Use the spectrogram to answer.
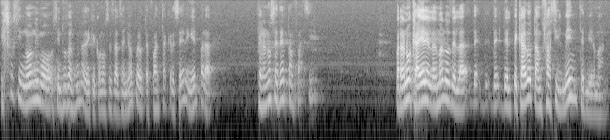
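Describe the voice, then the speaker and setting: Pastor preaching, warm and soft-toned. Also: male voice, fairly high pitch, moderate pace, creaky, slightly rough. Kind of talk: sermon.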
